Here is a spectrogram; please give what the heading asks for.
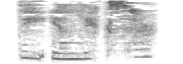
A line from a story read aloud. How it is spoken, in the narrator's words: I breathed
